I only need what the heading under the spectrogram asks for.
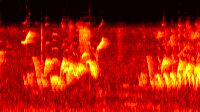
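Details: White-rumped shama singing, used to rouse a caged bird after its moult: rich fluting whistles mixed with scratchy chattering runs, a brief pause, then a fast rolling warble.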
